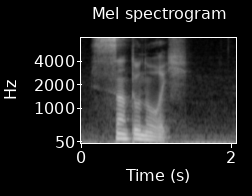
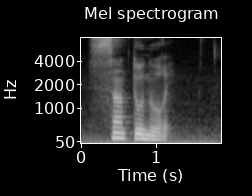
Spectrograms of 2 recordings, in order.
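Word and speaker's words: Saint-Honoré: it you will say Santo Norwich Sun onoi so you will have to make a link between the T and you will say Santo Nuri did you know that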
